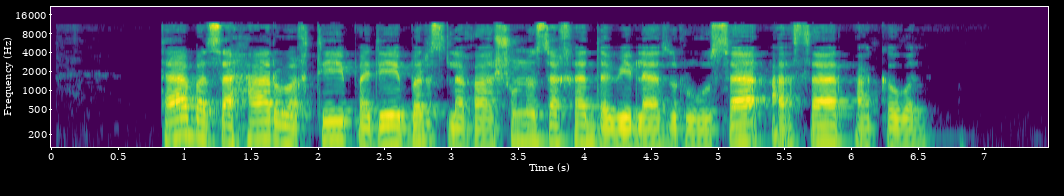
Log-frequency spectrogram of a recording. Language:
Pashto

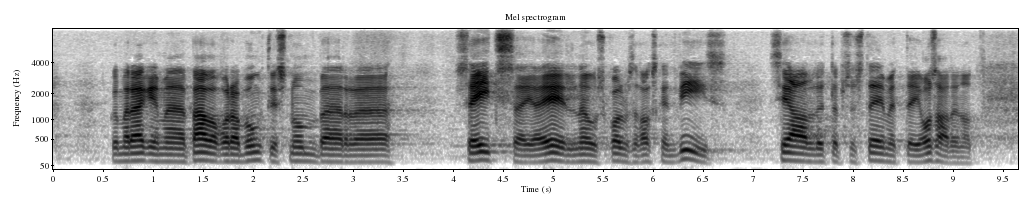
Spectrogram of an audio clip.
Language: Estonian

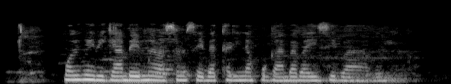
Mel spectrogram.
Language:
Ganda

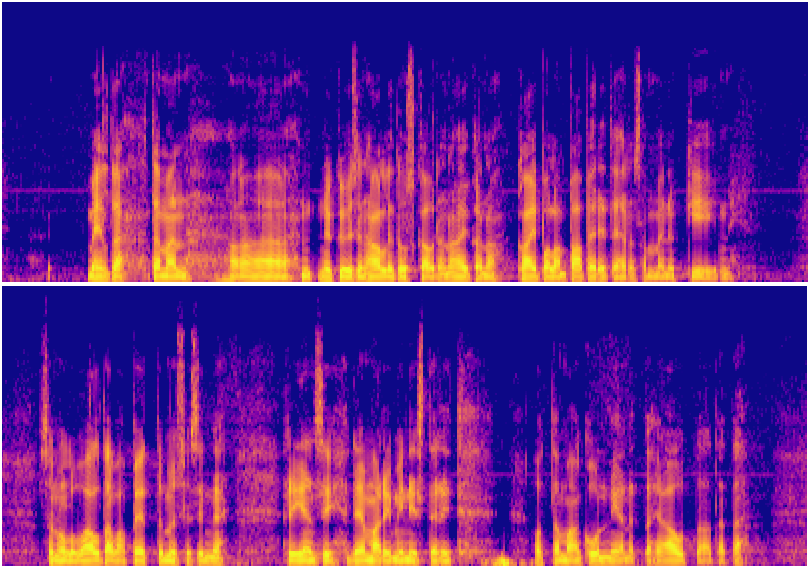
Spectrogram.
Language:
Finnish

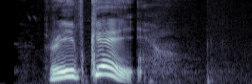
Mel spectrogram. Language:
Kalenjin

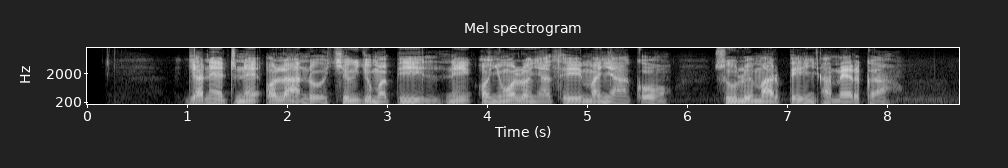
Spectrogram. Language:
Luo (Kenya and Tanzania)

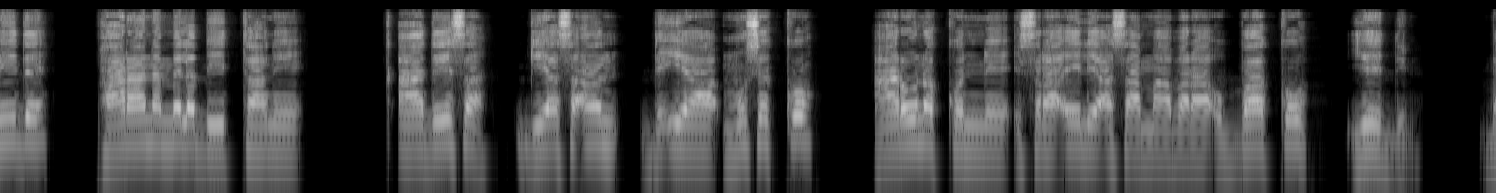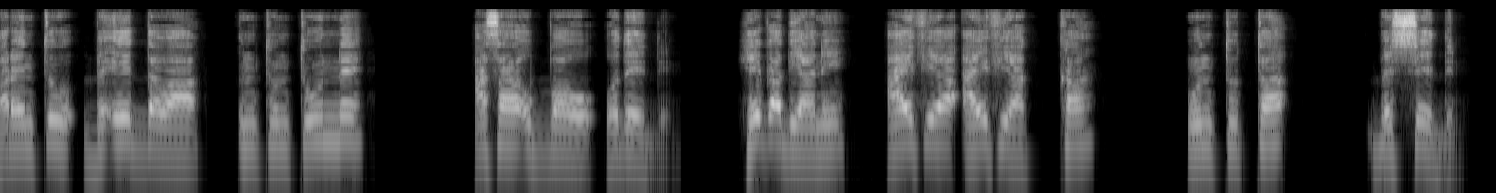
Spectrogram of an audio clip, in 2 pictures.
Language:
Dawro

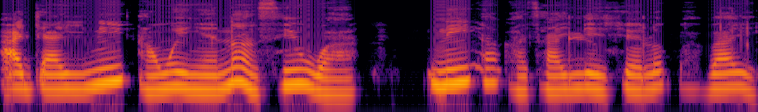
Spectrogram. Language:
Yoruba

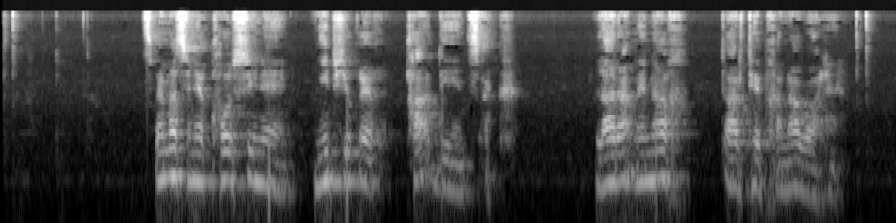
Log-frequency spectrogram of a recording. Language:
Bats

